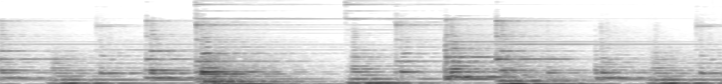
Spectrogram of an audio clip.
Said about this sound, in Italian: Mattino seguente di buon'ora, il campanello di casa Pistolazzi fu pigiato con tale forza e determinazione che pareva l'allarme antiaereo di Londra durante la Seconda Guerra Mondiale.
